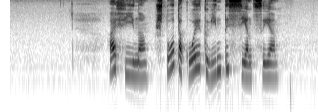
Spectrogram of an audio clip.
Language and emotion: Russian, neutral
